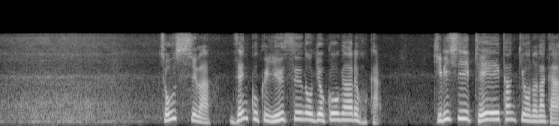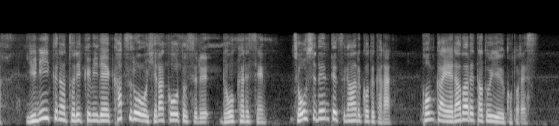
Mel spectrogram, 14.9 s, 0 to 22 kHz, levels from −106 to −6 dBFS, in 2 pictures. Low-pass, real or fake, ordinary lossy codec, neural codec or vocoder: 7.2 kHz; fake; none; codec, 44.1 kHz, 7.8 kbps, DAC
